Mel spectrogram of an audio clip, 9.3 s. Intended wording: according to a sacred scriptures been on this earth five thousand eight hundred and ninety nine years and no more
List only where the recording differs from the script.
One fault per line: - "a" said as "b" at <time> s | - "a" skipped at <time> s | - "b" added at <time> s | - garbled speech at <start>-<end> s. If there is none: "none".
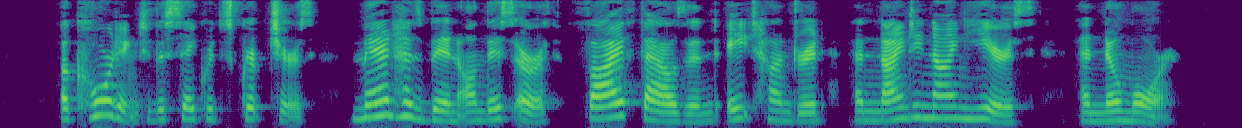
- "a" said as "the" at 1.1 s
- "man has" added at 2.6 s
